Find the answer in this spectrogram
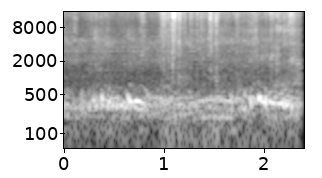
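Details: Many pigeons kept for sale in Jatrabari produce overlapping low coos, with two louder rolling, slightly rising coos early and late in the clip against a murmuring flock.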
